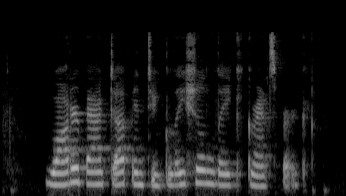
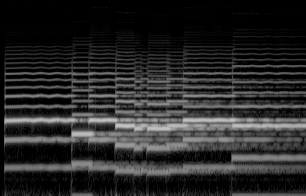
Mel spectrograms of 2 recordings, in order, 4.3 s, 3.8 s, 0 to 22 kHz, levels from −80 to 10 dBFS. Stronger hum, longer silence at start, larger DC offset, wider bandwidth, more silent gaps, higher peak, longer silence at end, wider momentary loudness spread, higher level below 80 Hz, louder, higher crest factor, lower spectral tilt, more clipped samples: neither; first, 0.6 s vs 0.05 s; neither; about the same, 11.5 kHz vs 11 kHz; neither; second, -10 dBFS vs -4 dBFS; first, 0.5 s vs 0 s; first, 8 LU vs 5 LU; about the same, -70 dBFS vs -68 dBFS; second, -27 LUFS vs -14 LUFS; first, 18 dB vs 12 dB; first, -3.5 dB/octave vs 3 dB/octave; neither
